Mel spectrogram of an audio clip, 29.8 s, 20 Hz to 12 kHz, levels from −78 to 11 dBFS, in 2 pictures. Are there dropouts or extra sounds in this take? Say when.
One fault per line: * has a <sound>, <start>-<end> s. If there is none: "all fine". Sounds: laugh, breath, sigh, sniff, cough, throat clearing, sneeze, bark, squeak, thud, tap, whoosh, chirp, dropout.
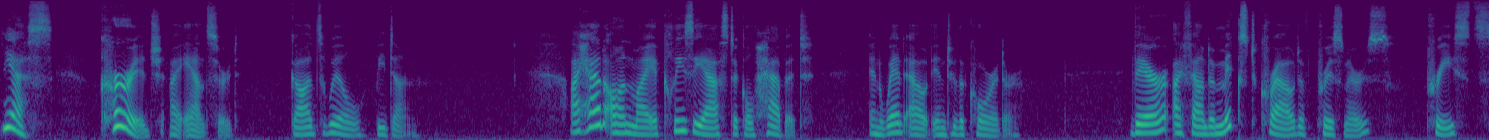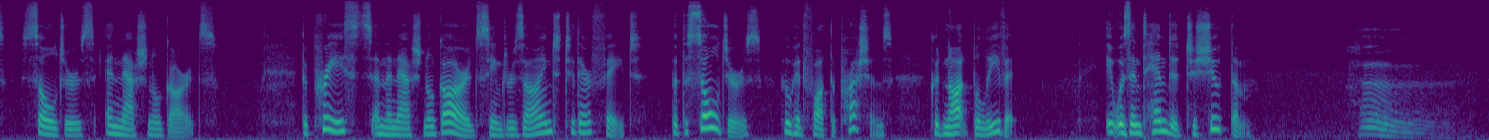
* has a sigh, 28.3-29.6 s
